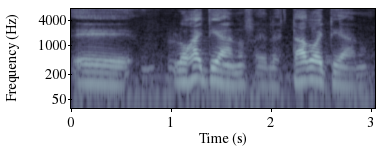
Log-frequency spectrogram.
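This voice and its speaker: Speaking at a measured pace in a medium-pitched, somewhat dark voice, a Dominican-accented man gives forceful, opinion-driven explanations of politics during an interview. He often poses rhetorical questions, and a faint hiss or hum runs under the audio.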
